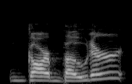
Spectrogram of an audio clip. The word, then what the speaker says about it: Garbodor: And the best part is like I always pronounced it Garbodor in my head, or like you said. Apparently, canonically, it's literally called Garbodor, and I refuse to acknowledge that as fact.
